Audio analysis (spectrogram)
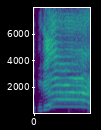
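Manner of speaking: loud, high shocked scream; crowd's shocked yell. Retold or imitated. Imitating everyone's reaction to the slap, shocked yell. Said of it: "everyone was like".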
